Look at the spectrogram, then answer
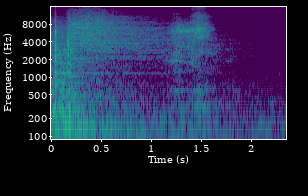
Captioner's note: sniffs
